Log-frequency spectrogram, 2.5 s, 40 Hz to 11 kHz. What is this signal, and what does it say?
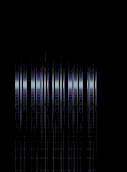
Morse code, heard as a keyed tone, about 46 wpm, 700 Hz. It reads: K7LOR
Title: USA Call Signs - 5 Characters - 4x Character Spacing - 45wpm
